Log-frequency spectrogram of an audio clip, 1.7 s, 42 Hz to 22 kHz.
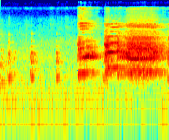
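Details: From a farm of 29 free-range desi chickens: three soft, short clucks spaced evenly, then a loud, hoarse crow that starts abruptly and stretches into a long, steady, strained note.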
